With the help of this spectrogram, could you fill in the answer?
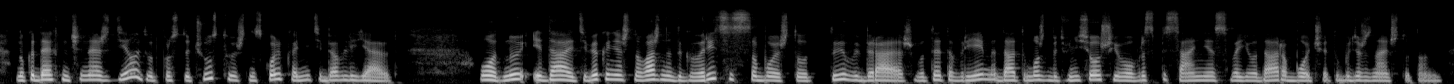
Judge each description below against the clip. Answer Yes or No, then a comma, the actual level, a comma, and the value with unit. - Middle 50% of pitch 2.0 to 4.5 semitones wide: Yes, average, 2.9 semitones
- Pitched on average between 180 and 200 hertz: Yes, high, 190 Hz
